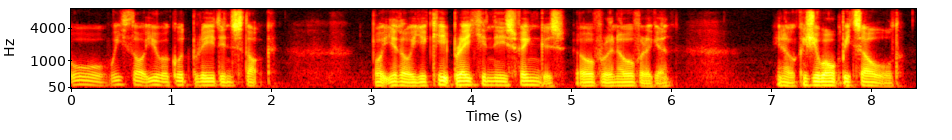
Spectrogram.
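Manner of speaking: mock dark, sinister, menacing put-on tone. Acting out what they might say to someone: imitating a sinister voice. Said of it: "You sounded very sinister when you said that".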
